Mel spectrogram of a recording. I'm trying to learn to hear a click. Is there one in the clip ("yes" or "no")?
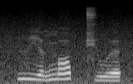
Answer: no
